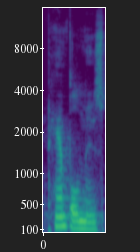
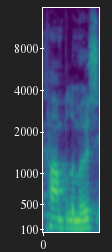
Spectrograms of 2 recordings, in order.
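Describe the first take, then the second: First: The word is given an Americanized pronunciation. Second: The word is given a French pronunciation. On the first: The speaker calls it wrong. "I was calling it pamplemousse before, which I guess is a Americanized version" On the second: The speaker calls it right. "It is pronounced pamplemousse"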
